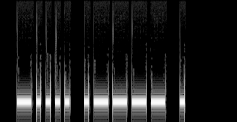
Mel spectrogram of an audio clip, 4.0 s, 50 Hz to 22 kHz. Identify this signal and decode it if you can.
Morse code, heard as a keyed tone, about 15 wpm, 700 Hz. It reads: 61E
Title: Three Challenging Letter-Number Combinations 15wpm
